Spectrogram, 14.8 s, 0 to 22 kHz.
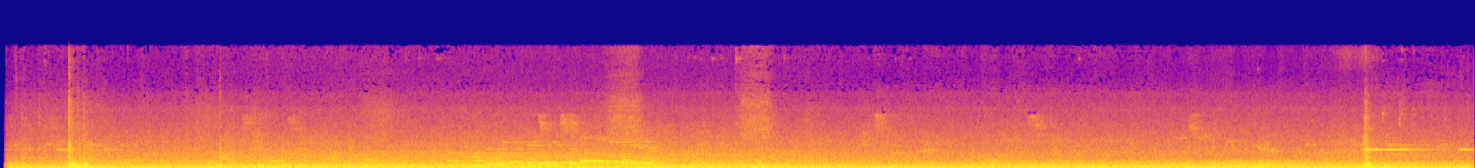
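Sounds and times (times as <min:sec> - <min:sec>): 
train sounds on the Yokohama Line north of Hachioji-Minamino: 0:00.1 - 0:14.7.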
